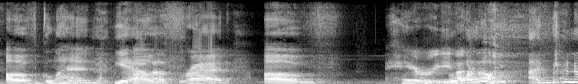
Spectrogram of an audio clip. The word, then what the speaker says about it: Offred: But anyway, um it's funny how you you say her name is Offred cuz that's how I started reading at first, but then I realized of Fred. It's of Fred.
